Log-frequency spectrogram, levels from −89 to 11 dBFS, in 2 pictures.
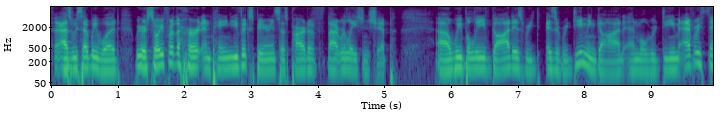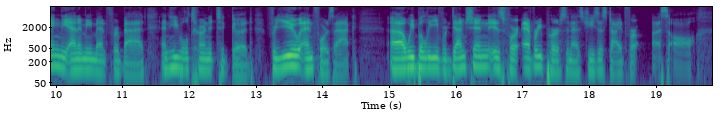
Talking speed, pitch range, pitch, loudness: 195 wpm, 115-135 Hz, 125 Hz, -25 LUFS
